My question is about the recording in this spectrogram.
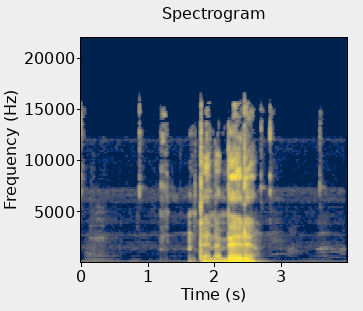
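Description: A few faint computer mouse clicks over a steady low hum, with one short spoken word about two seconds in.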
